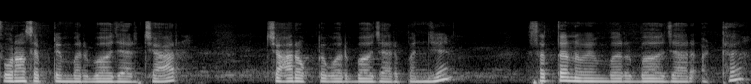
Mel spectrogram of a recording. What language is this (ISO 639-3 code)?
snd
